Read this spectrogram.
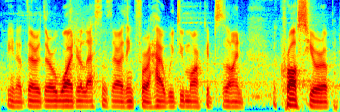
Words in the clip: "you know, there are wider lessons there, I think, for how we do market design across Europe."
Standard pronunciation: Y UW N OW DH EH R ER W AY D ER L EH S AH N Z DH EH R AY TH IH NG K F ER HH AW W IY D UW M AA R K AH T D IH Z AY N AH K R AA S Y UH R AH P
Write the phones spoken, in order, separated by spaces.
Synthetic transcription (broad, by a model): Y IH N OW DH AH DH ER W AY D ER L EH S AH N Z DH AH R AY TH IH NG K F ER HH AW W IY D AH M AA R K AH T D IH Z AY N AH K R AA S Y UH R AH P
